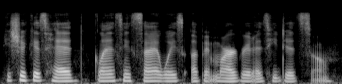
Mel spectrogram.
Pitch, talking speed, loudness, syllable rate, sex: 160 Hz, 230 wpm, -18 LUFS, 5.6 syllables/s, female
